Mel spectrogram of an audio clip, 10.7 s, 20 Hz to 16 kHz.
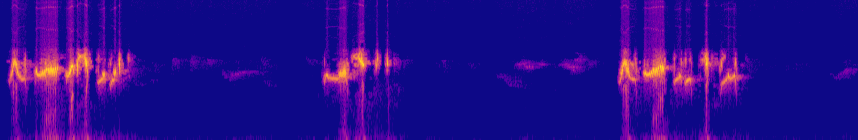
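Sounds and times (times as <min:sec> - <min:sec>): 
orange-headed thrush whistled and chirping song: 0:00.0 - 0:05.1, 0:06.2 - 0:09.4, 0:10.4 - 0:10.7.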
